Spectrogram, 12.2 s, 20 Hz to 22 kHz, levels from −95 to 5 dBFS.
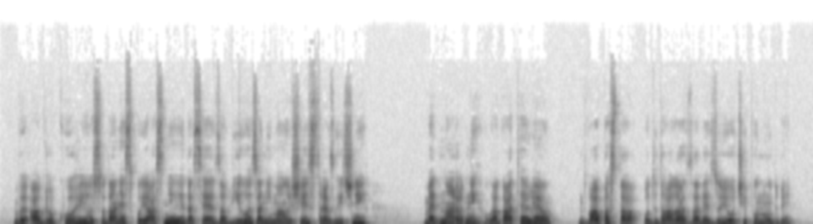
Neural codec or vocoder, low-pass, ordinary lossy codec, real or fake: none; 19.8 kHz; MP3, 96 kbps; real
